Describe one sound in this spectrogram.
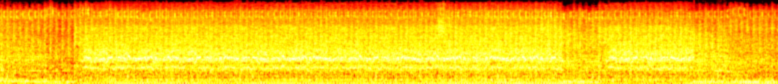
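Tyres squeal and skid on pavement.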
